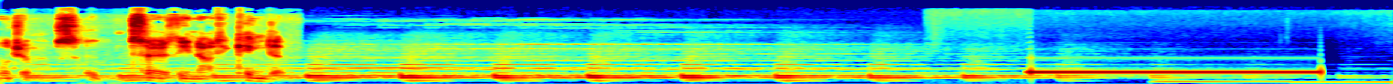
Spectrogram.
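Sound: telephone ringing tone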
